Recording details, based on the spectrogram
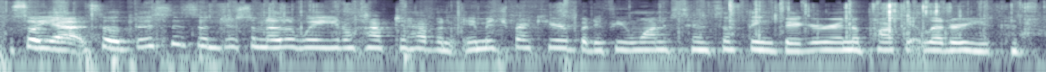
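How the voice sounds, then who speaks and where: A woman's voice: fairly high pitch, fairly even intonation, very fast. A woman giving a casual, rambling craft show-and-tell in her living room over a running washing machine, often losing her thread and interrupting herself. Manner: scattered, self-interrupting, giggly asides. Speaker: craft vlogger. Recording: washing machine noise in background.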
